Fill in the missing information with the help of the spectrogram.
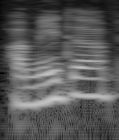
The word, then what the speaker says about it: Amida: Amida is the Japanese pronunciation of the Sanskrit word Amita, not measurable.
